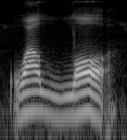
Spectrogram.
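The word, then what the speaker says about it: والله: Nah, kemudian di sini wallah ini jangan kita baca wala jangan. Tapi kita tebalkan wallah. Nah, wallah kita tebalkan. Jangan dibaca wallah.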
